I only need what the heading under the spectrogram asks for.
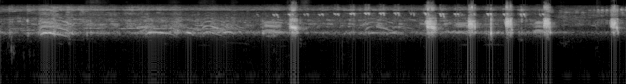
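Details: Female black francolin calling: a busy, scratchy stretch of thin wavering notes over a steady high hiss, then sharp harsh clicks repeated in a quick group near the end, with one more loud note at the close.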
